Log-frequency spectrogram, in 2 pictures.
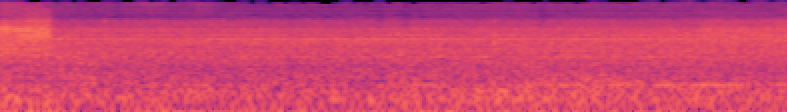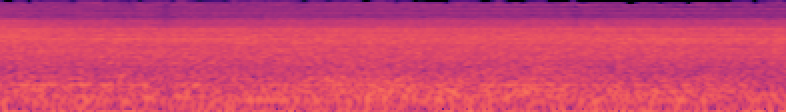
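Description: Electric train moving through a station yard, a steady low rumble with faint steady tones above it.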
